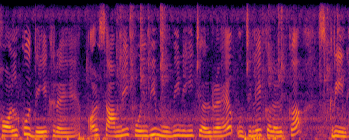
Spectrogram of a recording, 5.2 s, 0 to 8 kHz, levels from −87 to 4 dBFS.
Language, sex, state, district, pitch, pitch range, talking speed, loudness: Hindi, female, Uttar Pradesh, Budaun, 265 Hz, 245-290 Hz, 240 wpm, -20 LUFS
